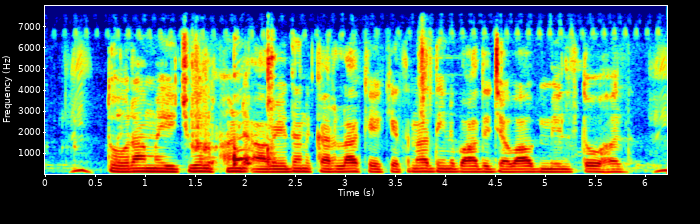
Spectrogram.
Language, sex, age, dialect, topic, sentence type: Magahi, male, 18-24, Central/Standard, banking, statement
